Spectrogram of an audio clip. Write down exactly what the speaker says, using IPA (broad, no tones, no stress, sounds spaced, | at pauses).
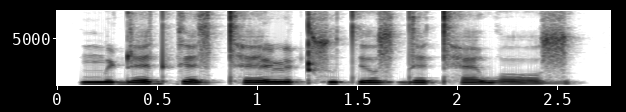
m ɪ ɖ ɛ d k ɛ z tʰ ɛ ɭ ɛ ʈ sʷ i t ɾʲ ɔ z d ɛ tʰ æ w ɔ z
